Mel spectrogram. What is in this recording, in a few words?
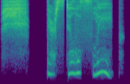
Female Gnome ERROR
